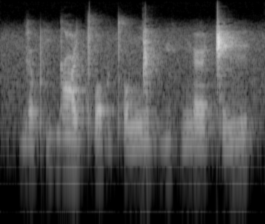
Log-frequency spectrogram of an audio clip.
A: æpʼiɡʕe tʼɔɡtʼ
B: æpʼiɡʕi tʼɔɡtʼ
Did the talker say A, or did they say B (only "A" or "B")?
B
